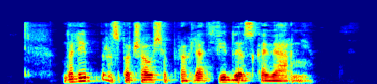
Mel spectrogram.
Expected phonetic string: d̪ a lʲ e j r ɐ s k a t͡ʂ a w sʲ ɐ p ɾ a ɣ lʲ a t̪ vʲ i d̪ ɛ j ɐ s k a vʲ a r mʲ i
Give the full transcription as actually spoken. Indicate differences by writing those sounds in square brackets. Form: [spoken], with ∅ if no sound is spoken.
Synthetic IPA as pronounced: d̪ a lʲ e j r ɐ s [p] a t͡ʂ a w sʲ ɐ p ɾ a ɣ lʲ a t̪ vʲ i d̪ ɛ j ɐ s k a vʲ a r [nʲ] i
